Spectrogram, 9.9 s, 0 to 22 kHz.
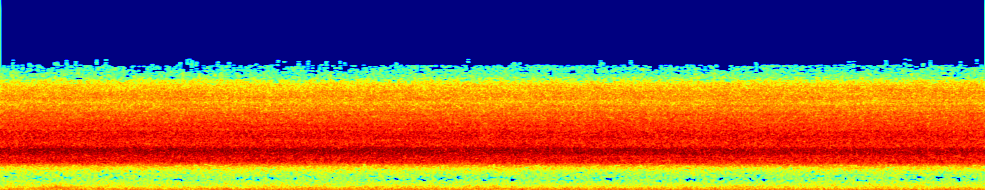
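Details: Cicadas singing by a river in warm summer, 23 July 2015: a dense, unbroken high buzzing drone that holds steady throughout, with no pause and faint low background rumble.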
